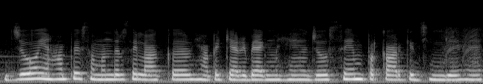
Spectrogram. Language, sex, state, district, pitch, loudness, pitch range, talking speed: Hindi, female, Odisha, Malkangiri, 220 Hz, -14 LUFS, 215-235 Hz, 225 wpm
